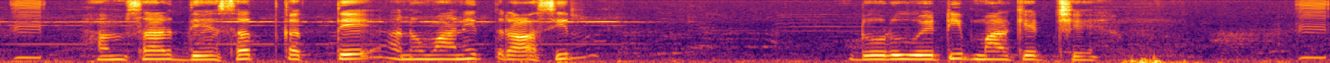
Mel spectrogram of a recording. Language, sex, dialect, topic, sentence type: Magahi, male, Northeastern/Surjapuri, banking, statement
